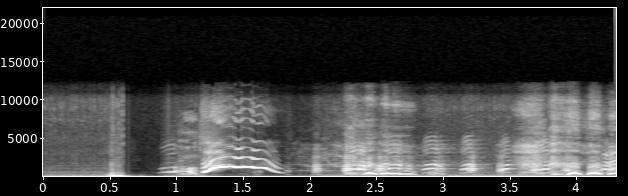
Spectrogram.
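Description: A gasoline-soaked campfire igniting with one sudden short boom about half a second in, followed by a loud high-pitched scream and then a burst of laughter.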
